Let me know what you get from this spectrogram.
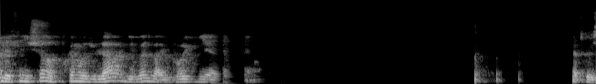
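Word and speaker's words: Bruguières: Bruguière. So Bruguière is a French, so this is a way to pronounce the name, Bruguière.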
